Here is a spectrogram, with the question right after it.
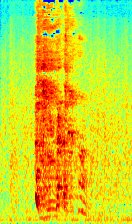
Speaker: Sorry guys, if you can hear me coughing, I'm trying my best.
